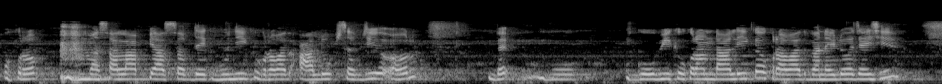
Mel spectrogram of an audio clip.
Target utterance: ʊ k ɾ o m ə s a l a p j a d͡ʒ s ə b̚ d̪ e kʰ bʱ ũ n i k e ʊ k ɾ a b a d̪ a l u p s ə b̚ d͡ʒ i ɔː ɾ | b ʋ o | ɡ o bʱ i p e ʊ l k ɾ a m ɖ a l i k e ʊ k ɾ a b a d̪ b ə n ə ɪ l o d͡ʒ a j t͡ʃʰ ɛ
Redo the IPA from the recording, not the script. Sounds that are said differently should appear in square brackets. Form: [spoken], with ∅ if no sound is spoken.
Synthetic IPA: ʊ k ɾ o m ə s a l a p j a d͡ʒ s ə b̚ d̪ e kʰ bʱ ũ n i k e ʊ k ɾ a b a d̪ a l u p s ə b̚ d͡ʒ i ɔː ɾ | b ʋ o | ɡ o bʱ i [k] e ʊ [∅] k ɾ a m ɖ a l i k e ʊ k ɾ a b a d̪ b ə n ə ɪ l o d͡ʒ a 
